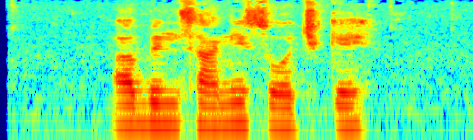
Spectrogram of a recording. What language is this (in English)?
Urdu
